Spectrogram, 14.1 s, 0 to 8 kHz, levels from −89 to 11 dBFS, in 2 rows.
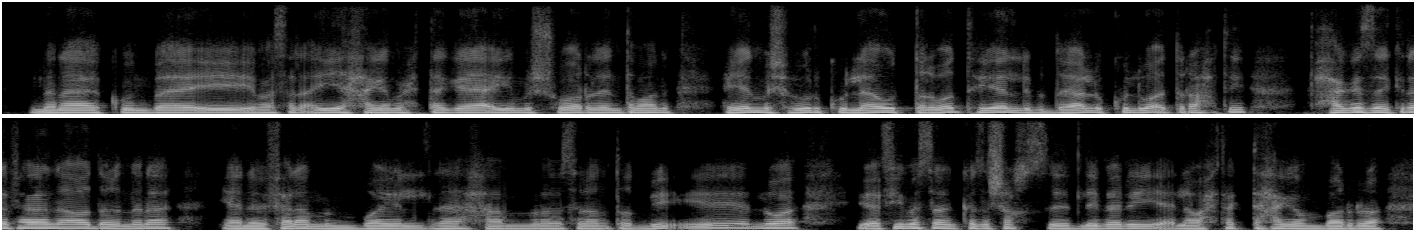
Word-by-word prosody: إن 110 Hz, -, -1 dB
أنا 125 Hz, +1 st, +3 dB
أكون 120 Hz, 0 st, -1 dB
بقى 125 Hz, 0 st, +2 dB
إيه، 125 Hz, -3 st, +1 dB
مثلًا 120 Hz, +2 st, -3 dB
أي 130 Hz, +2 st, +2 dB
حاجة 125 Hz, +1 st, 0 dB
محتاجها، 125 Hz, +1 st, 0 dB
أي 125 Hz, -, +2 dB
مشوار 125 Hz, 0 st, -1 dB
لإن 125 Hz, 0 st, 0 dB
طبعًا 130 Hz, +1 st, +1 dB, 0.3 s
هي 125 Hz, +3 st, +3 dB
المشاوير 135 Hz, 0 st, +2 dB
كلّها 130 Hz, -1 st, +1 dB
والطلبات 140 Hz, 0 st, +1 dB
هي 140 Hz, +1 st, +5 dB
اللي 135 Hz, -3 st, 0 dB
بتضيّع 115 Hz, +2 st, -1 dB
لي 135 Hz, +1 st, 0 dB
كلّ 135 Hz, 0 st, -2 dB
وقت 135 Hz, -2 st, 0 dB
راحتي، 135 Hz, +3 st, -3 dB, 0.3 s
فحاجة 135 Hz, +2 st, +2 dB
زي 140 Hz, -1 st, +3 dB
كده 150 Hz, +3 st, +1 dB
فعلًا 145 Hz, -1 st, +2 dB
أقدَر 135 Hz, -1 st, +2 dB
إن 130 Hz, +1 st, -1 dB
أنا 140 Hz, 0 st, 0 dB, 0.2 s
يعني 115 Hz, -1 st, +1 dB
فعلًا 130 Hz, +4 st, +2 dB
من 125 Hz, -, -1 dB
الموبايل 115 Hz, +1 st, 0 dB
إن 115 Hz, -, -6 dB
أنا 125 Hz, -, +1 dB
أحمِّل 120 Hz, 0 st, -3 dB
مثلًا 120 Hz, 0 st, -2 dB
تطبيق 120 Hz, +3 st, -2 dB
آآ، 165 Hz, -1 st, -2 dB
اللي 150 Hz, +1 st, -2 dB
هو 155 Hz, 0 st, +1 dB, 0.3 s
يبقى 120 Hz, -, +1 dB
في 140 Hz, +4 st, +1 dB
مثلًا 140 Hz, -2 st, +2 dB
كذا 130 Hz, +1 st, 0 dB
شخص 130 Hz, 0 st, -5 dB
delivery 120 Hz, +3 st, 0 dB, 0.3 s
لو 115 Hz, -, +1 dB
احتاجت 130 Hz, +3 st, -4 dB
حاجة 125 Hz, 0 st, +1 dB
من 115 Hz, -, -2 dB
برّه 115 Hz, 0 st, +1 dB
125 Hz, 230 wpm, -23 LUFS, 120-135 Hz, 0.3 s, هي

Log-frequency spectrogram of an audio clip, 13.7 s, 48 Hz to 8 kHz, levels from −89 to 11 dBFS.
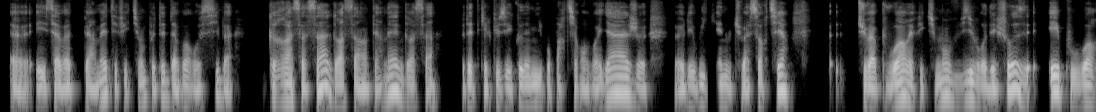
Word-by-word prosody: Heu, 65 Hz, -2 st, 0 dB
et 75 Hz, -1 st, +2 dB
ça 70 Hz, -, +2 dB
va 70 Hz, 0 st, +2 dB
te 70 Hz, -, -16 dB
permettre, 105 Hz, +12 st, -1 dB
effectivement, 85 Hz, +10 st, -5 dB
peut-être 100 Hz, 0 st, -3 dB
d'avoir 70 Hz, -7 st, 0 dB
aussi, 70 Hz, +1 st, -4 dB
bah, -, -, -3 dB, 0.5 s
grâce 90 Hz, +1 st, +1 dB
à 70 Hz, -, 0 dB
ça, 150 Hz, -, +3 dB
grâce 80 Hz, 0 st, 0 dB
à 75 Hz, -, 0 dB
internet, 75 Hz, -, 0 dB
grâce 80 Hz, -4 st, -3 dB
à -, -, -1 dB, 0.3 s
peut-être, -, -, -1 dB
quelques 75 Hz, 0 st, -3 dB
économies 80 Hz, +1 st, +1 dB
pour -, -, -6 dB
partir -, -, -4 dB
en 70 Hz, -, -3 dB
voyage, 110 Hz, -, +2 dB
heu 75 Hz, -, 0 dB, 0.4 s
heu, 70 Hz, -, +2 dB
les 80 Hz, -, -2 dB
week-ends 85 Hz, +2 st, -4 dB
où 75 Hz, -, -2 dB
tu -, -, -8 dB
vas 70 Hz, -, 0 dB
sortir. 135 Hz, +1 st, +3 dB, 0.7 s
Heu, -, -, -25 dB, 0.2 s
tu -, -, +1 dB
vas 75 Hz, -1 st, +7 dB
pouvoir, 90 Hz, +9 st, +4 dB
effectivement, 105 Hz, +6 st, -2 dB
vivre 85 Hz, -3 st, 0 dB
des 70 Hz, -, +1 dB
choses 135 Hz, -, +4 dB, 0.3 s
et 130 Hz, -, +8 dB
pouvoir 85 Hz, -7 st, +1 dB
80 Hz, 195 wpm, -22 LUFS, 75-100 Hz, 0.7 s, et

